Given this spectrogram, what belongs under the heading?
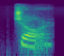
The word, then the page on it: chore: Indian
